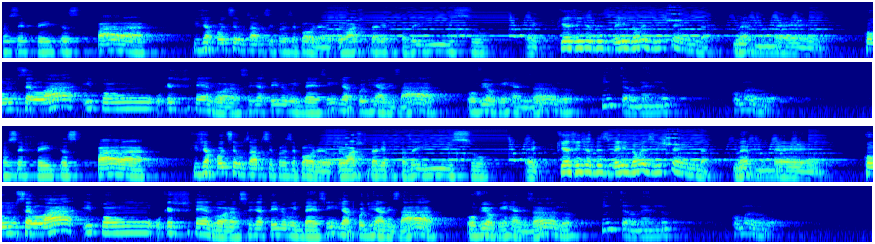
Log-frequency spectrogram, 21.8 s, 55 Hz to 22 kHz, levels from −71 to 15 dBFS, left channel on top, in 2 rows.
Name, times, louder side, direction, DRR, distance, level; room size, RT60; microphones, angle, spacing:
voice 1, 0.0-1.9 2.4-6.1 6.5-10.3 10.8-16.3 16.7-18.1, right 4 dB, 65° right, 0.4 m, -32 dB
sound 1, 3.9-10.3, equal, 80° right, 2.3 m, -39 dB
voice 2, 9.1-9.8 18.4-19.3 20.0-20.5, left 1 dB, 10° right, 0.6 m, -41 dB
19.5 x 6.7 x 2.2 m
head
